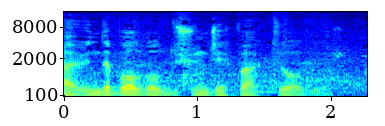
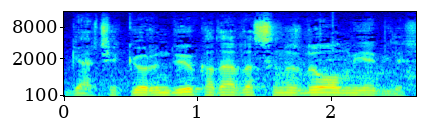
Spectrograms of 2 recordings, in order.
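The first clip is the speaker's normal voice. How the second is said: ordinary talk, nothing marked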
